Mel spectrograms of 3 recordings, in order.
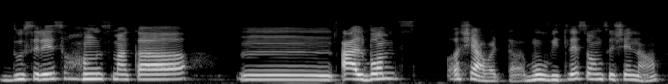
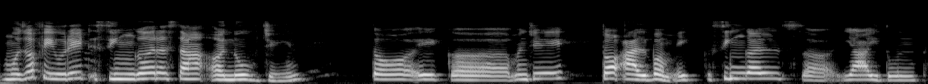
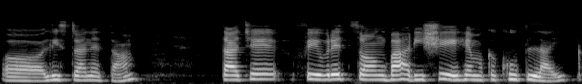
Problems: constant background noise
